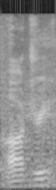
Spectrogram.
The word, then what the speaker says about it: Audrey: accent Audrey I say Audrey yeah how do you say it that's not how you introduce in Fr it's audre how do you what's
